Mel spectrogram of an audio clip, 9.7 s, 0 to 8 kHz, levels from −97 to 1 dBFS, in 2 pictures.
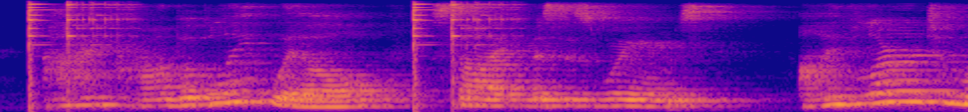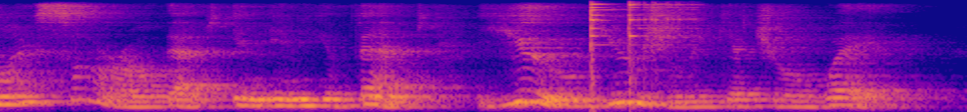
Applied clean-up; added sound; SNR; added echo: none; Cutlery, silverware; 7 dB; reverberation time 0.8 s.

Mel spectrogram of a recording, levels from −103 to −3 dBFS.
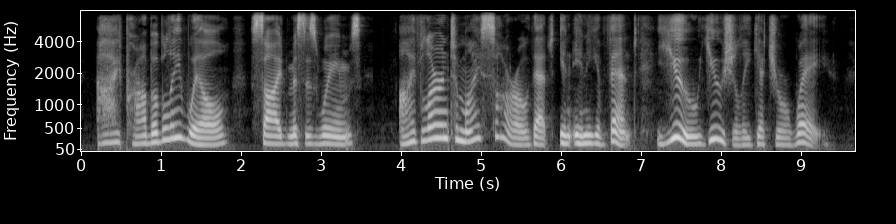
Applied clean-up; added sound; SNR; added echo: none; none; none; none.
